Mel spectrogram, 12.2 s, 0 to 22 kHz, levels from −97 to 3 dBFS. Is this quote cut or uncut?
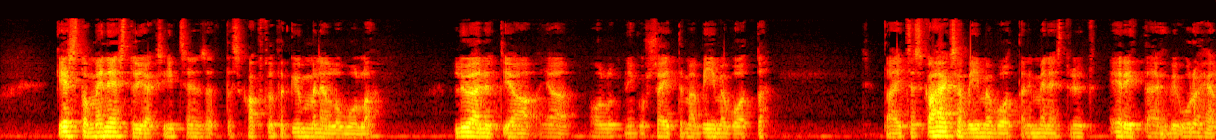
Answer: uncut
